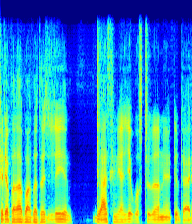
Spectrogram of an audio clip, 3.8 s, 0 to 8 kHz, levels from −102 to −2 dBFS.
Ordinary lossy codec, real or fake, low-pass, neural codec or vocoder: none; fake; 7.2 kHz; codec, 16 kHz, 0.5 kbps, X-Codec, HuBERT features, trained on balanced general audio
